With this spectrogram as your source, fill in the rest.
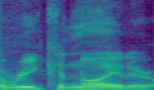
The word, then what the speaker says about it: reconnoiter: It's actually pronounced reconnoiter. What's a reconnoiter or a reconnoiter?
